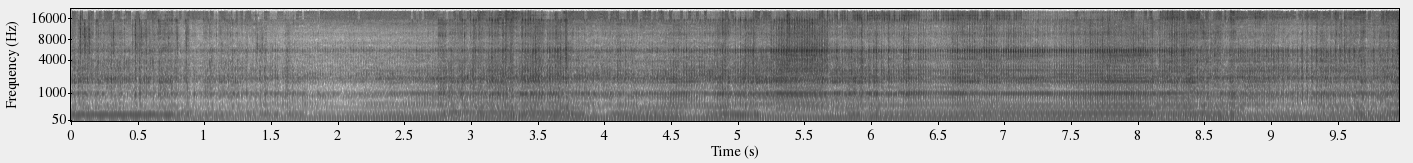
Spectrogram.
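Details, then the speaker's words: 3D-printed maglev motor with hall-sensor circuit, spinning fast and speeding up when the coil is pulled back; steady hum with rough buzzy clatter. Back plate is causing the racket and needs rework. Rotor rattle from back plate. "I have to figure out the back plate that's what's causing all that racket"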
